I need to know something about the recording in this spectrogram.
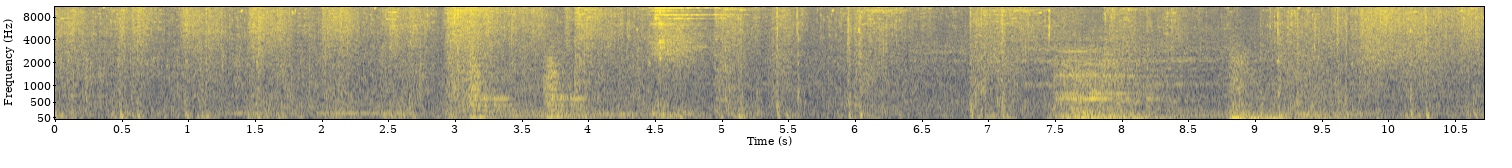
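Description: Footsteps patter quickly over grass and rock.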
